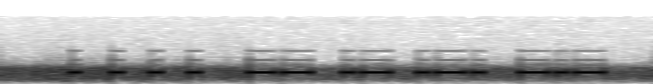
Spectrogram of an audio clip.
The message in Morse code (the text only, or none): EEEE MARK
